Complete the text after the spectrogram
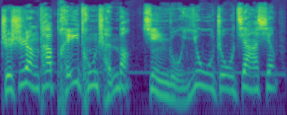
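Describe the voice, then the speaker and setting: A man narrating an audio drama in a measured, literary storytelling style. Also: high-pitched, sing-song.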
